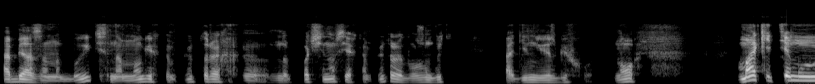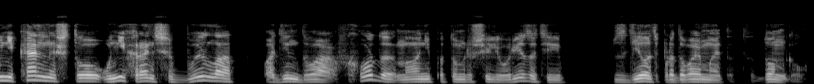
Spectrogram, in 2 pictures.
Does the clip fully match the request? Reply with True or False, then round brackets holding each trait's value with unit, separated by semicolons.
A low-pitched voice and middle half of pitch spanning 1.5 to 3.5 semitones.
False (120 Hz; 5.0 semitones)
